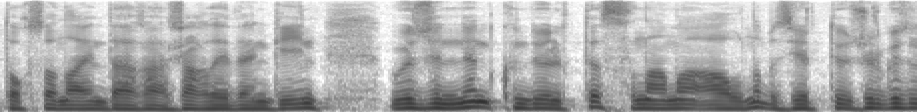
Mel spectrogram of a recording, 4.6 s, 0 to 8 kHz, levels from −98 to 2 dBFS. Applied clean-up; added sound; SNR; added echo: neural mask model Resemble Enhance denoiser.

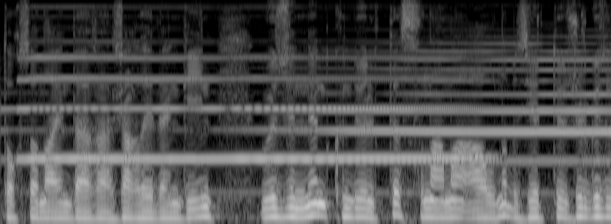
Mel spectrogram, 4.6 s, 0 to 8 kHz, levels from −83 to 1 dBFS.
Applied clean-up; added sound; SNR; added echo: none; Wind instrument, woodwind instrument + Wind instrument, woodwind instrument; 6 dB; none.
